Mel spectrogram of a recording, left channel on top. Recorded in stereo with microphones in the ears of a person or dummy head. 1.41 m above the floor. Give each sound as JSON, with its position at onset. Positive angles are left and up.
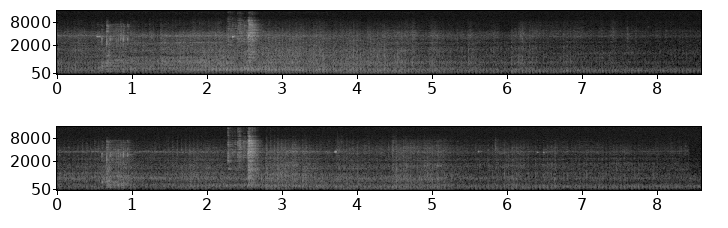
{"t": 0.6, "sound": "a squeak", "side_deg": 15, "distance_m": 4.5}
{"t": 2.3, "sound": "cutlery clinking", "side_deg": -30, "distance_m": 2.5}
